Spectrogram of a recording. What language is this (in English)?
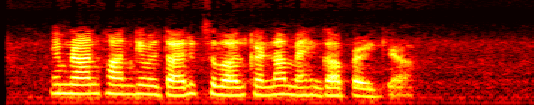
Urdu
